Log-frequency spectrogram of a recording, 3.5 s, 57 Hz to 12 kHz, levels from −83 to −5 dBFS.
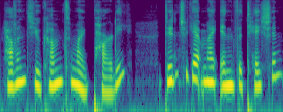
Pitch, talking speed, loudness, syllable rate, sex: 230 Hz, 185 wpm, -17 LUFS, 5.5 syllables/s, female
